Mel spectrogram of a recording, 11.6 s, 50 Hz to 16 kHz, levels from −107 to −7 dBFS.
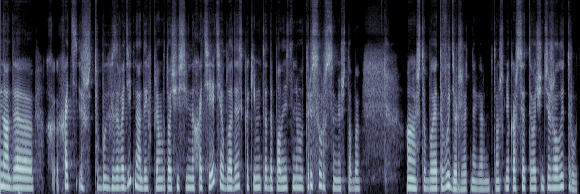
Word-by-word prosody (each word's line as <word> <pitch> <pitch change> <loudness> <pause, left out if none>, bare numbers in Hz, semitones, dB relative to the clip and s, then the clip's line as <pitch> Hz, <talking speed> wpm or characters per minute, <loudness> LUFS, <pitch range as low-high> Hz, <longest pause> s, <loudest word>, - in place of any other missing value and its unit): надо 175 -3 +5 0.2
хо 460 0 -8
хоте 205 -2 +1
чтобы 180 +1 -3
их 170 - -9
заводить, 180 - 0
надо 180 -4 +2
их 170 - -7
прям 170 0 -1
вот 175 0 -4
очень 175 +2 +2
сильно 175 0 0
хотеть, 200 - +1
и - - +4
обладать 175 +3 0
какими-то 180 -2 -2
дополнительными 175 +1 -1
вот 175 +3 -5
ресурсами, 195 -6 0
чтобы, 160 0 -5 0.9
а, 170 -2 +5
чтобы 160 +1 -1
это 160 +1 +3
выдержать, 150 -7 +1
наверно. 145 -1 -5
Потому 155 +1 -5
что, 155 - -8
мне 170 - -1
кажется, 170 +1 +1
это 165 -1 -4
очень 170 +2 +1
тяжёлый 180 +2 +1
труд 140 -7 -7
175 Hz, 170 wpm, -35 LUFS, 165-185 Hz, 0.9 s, надо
